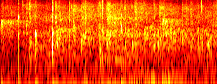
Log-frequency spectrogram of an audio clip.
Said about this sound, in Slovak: Pekne pripravené, to si zaslúži potlesk. Ďakujem.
